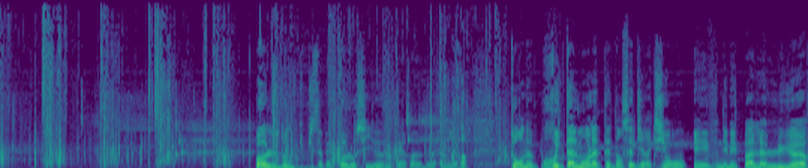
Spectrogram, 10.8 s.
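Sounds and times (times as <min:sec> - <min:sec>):
footsteps of companions approaching: 0:00.0 - 0:06.9
speech: 0:03.4 - 0:10.7.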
